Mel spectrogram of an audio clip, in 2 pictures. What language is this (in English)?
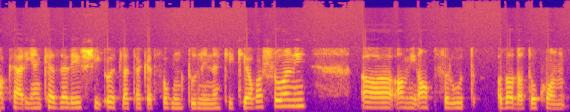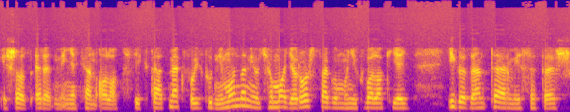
Hungarian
